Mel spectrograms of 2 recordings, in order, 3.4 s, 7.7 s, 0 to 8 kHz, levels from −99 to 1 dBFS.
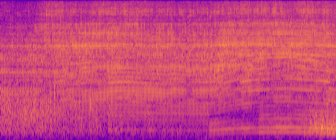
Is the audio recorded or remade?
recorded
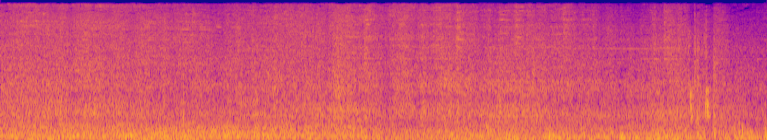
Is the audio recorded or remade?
recorded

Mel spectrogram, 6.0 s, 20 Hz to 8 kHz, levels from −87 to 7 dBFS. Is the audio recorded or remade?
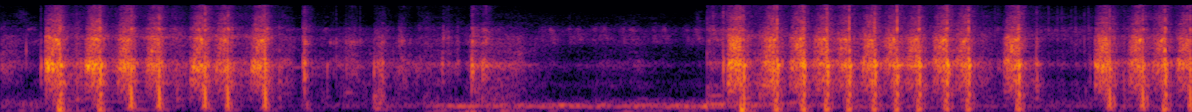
remade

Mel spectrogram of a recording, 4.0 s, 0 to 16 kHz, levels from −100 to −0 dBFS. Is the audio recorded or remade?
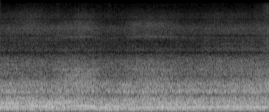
recorded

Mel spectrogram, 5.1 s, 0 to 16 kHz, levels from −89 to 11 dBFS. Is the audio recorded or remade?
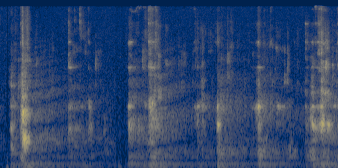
recorded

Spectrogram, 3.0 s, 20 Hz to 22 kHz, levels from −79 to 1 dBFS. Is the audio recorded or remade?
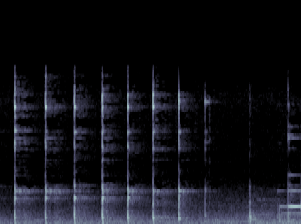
recorded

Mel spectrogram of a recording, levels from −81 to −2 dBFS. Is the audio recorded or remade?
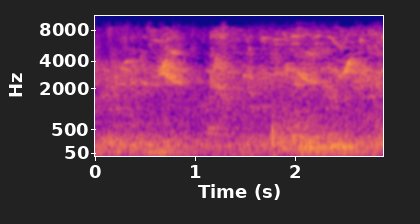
recorded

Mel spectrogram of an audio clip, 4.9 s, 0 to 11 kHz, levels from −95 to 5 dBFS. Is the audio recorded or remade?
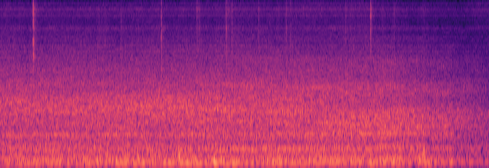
remade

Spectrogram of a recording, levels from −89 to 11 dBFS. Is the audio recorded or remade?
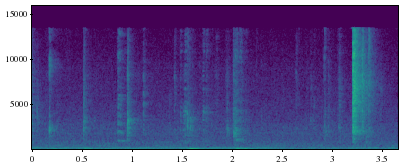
recorded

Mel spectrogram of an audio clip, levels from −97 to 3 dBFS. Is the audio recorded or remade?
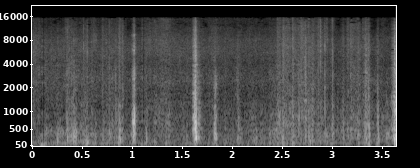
recorded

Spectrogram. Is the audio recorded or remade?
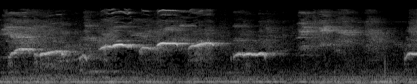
recorded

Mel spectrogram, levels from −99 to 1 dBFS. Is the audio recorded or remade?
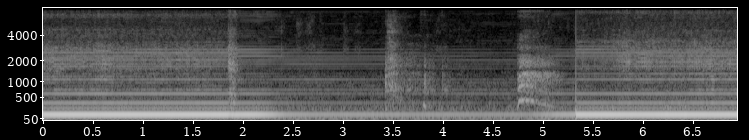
recorded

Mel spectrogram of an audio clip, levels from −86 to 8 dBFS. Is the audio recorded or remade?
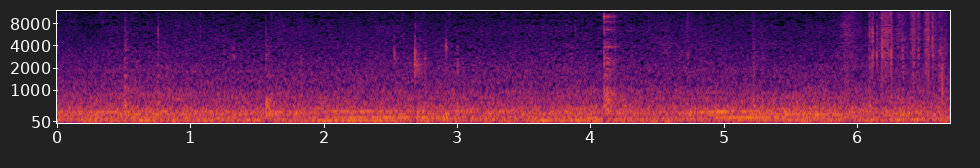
recorded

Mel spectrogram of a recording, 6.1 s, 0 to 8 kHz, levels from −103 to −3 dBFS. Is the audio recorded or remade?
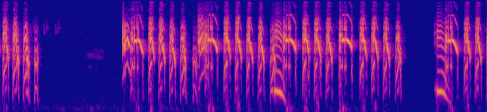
recorded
